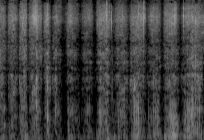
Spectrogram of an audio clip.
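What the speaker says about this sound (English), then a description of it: "this scraper comes in handy, because you're going to want to scrape the whole design down" A hand scraper rubs a vinyl car decal, cut on a Cricut machine, down onto transfer tape in quick, rhythmic back-and-forth strokes. The scratchy rasp is soft and close, with no voices.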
